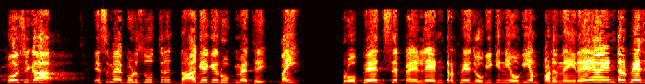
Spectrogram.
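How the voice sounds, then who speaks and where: Animated high-voiced male teacher. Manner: animated, coaxing students to chant answers. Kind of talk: classroom lecture with call-and-response.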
